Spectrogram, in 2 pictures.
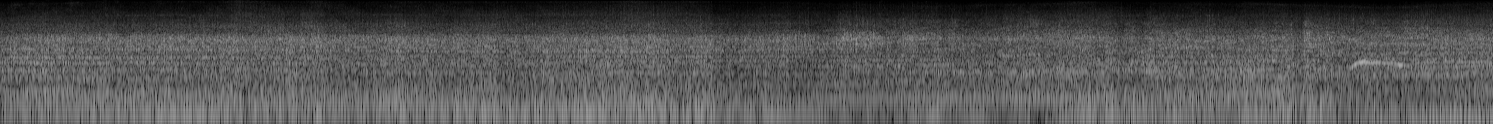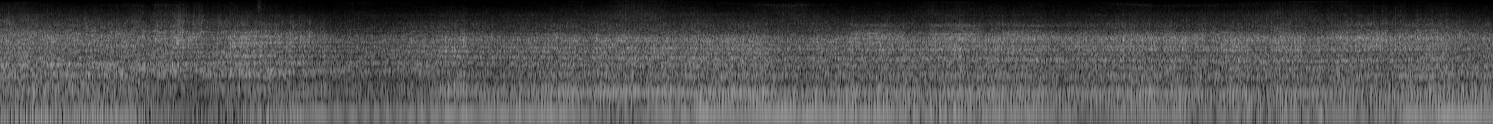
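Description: Combine harvester engines running steadily in the derby arena, a deep even drone; for a few seconds in the middle the pitch wavers and shifts as the machines maneuver, then settles back to a steady note.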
